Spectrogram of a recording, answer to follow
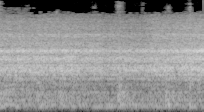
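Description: Walkie-talkie static: a steady hiss from the handset, which the investigators take for the radio answering a question put to an unseen presence.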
